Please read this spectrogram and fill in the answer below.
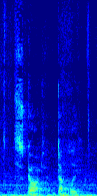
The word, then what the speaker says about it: Scott Dunkley: Scott Dunkley. – Scott Dunkley. Can you spell that for me? – S-C-O-T-T-D-U-N-K-L-E-Y.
